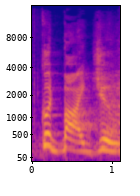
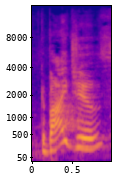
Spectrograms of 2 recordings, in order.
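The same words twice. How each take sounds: First: It is said with more anger. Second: It is said mildly, without anger.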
